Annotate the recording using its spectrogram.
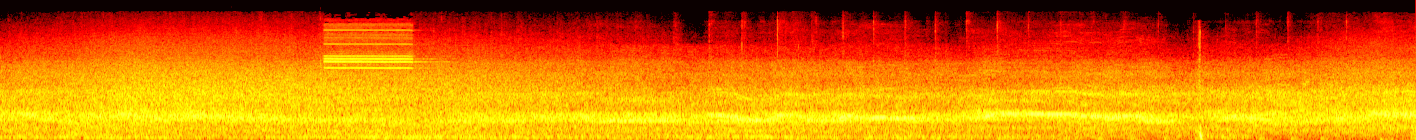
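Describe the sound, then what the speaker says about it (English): Steady, dense crowd roar fills an eFootball simulation of a Premier League match between Crystal Palace and Manchester City, swelling slightly at times, with a brief buzzer-like tone early and a sharp click near the end. "Maybe the crowd will stay a little quieter next time."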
